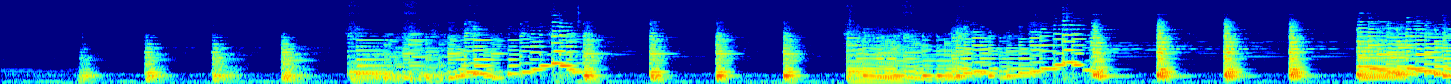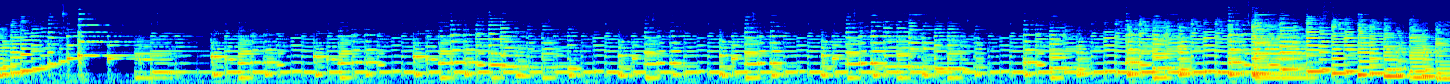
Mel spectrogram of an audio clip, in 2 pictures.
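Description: Solo grand piano playing classical repertoire: detached, separately struck chords and short runs with brief gaps between them, then a continuous flowing passage from about halfway through.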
